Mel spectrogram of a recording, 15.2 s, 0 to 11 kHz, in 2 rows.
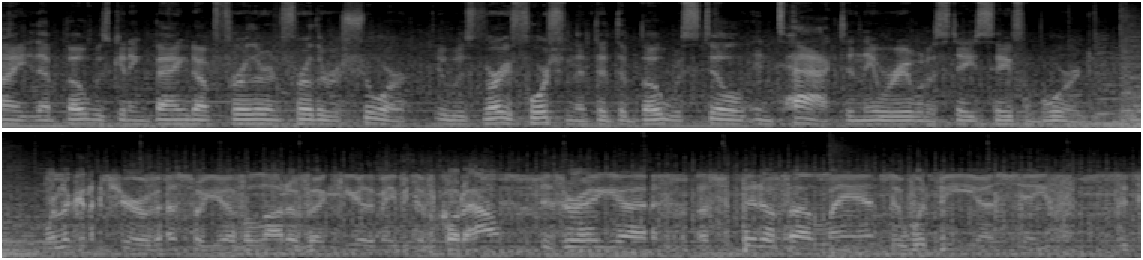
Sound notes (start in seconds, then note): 7.9 man On Radio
